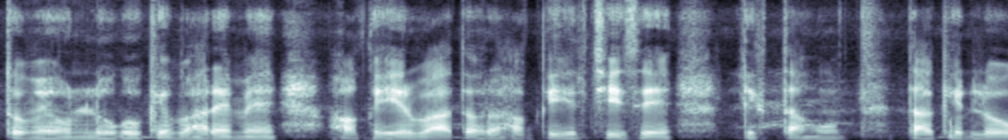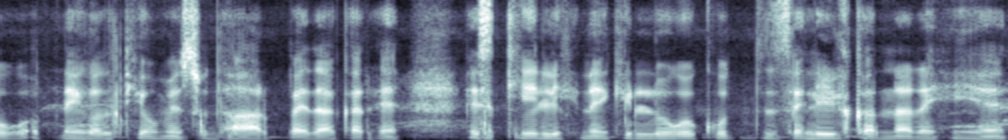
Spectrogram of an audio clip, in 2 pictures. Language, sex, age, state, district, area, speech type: Urdu, male, 60+, Uttar Pradesh, Lucknow, rural, spontaneous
